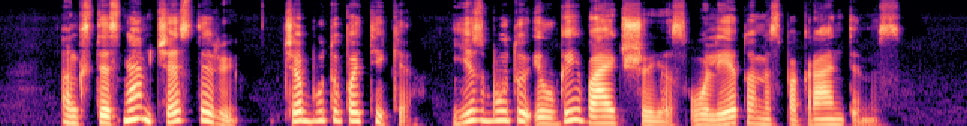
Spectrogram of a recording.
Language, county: Lithuanian, Vilnius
